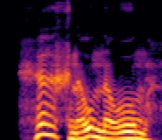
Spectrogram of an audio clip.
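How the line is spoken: Sigh. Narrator (Russian): вздохнул Моисей Моисеевич

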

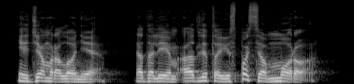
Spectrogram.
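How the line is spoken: Cold. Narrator (Russian): Холодно сказала Фрэмми Ролонии

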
